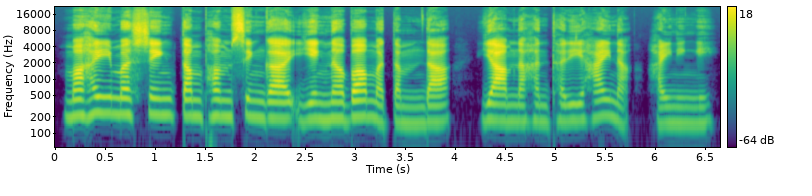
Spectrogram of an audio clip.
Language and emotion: Manipuri, neutral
